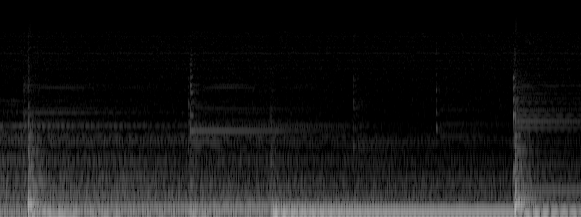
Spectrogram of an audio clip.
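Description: A band playing the slow instrumental opening of a song: low sustained notes with a fast, even tremolo pulse. A new note is struck about a quarter second in, again about two seconds in, and once more near the end, and each time the harmony shifts.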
